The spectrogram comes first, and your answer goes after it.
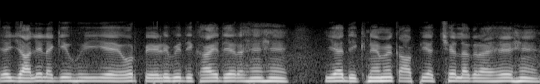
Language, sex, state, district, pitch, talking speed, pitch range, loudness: Chhattisgarhi, male, Chhattisgarh, Raigarh, 155 Hz, 220 wpm, 150-160 Hz, -14 LUFS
